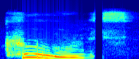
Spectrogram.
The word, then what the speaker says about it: coup: return to those days would be devastating the coups are the reason why our country stagnated for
